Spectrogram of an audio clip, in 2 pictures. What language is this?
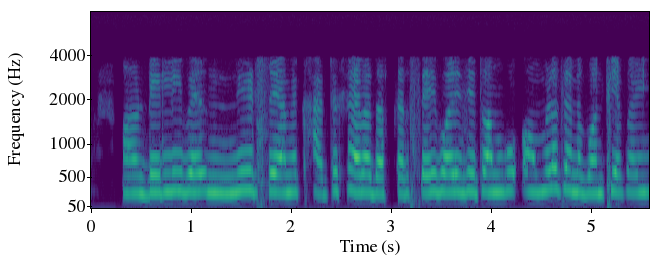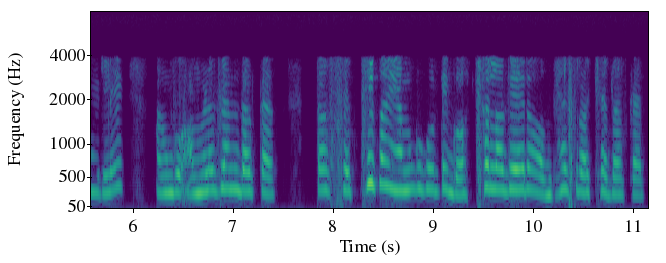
Odia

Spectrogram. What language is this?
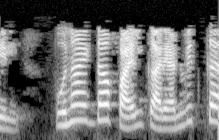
Marathi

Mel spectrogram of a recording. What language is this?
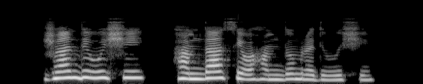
Pashto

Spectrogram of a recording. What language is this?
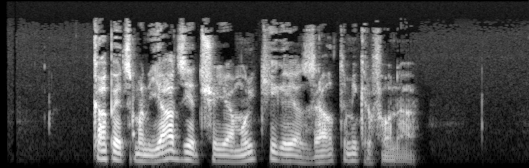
Latvian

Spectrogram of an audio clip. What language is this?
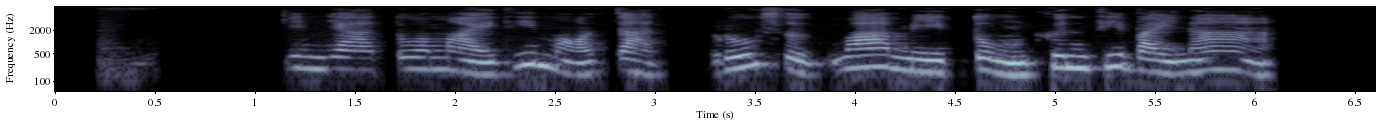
Thai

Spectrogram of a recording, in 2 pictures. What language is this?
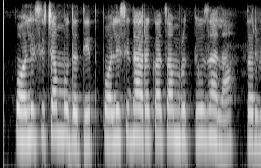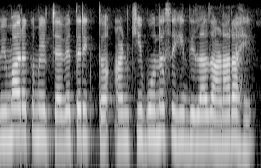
Marathi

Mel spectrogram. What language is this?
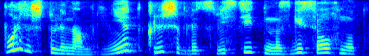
Russian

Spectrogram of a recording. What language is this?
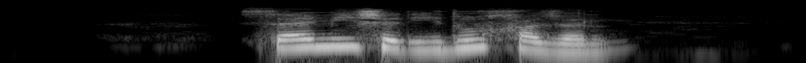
Arabic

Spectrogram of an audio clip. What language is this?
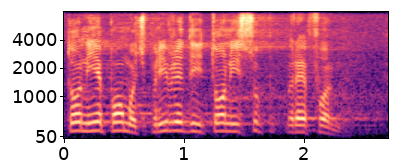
Serbian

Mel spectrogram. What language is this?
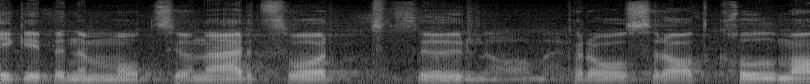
Swiss German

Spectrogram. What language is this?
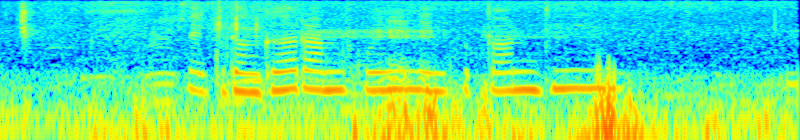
Javanese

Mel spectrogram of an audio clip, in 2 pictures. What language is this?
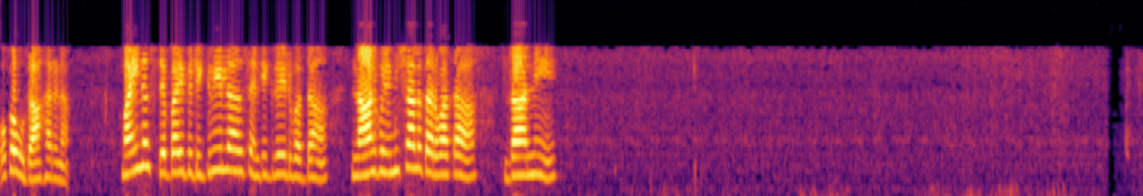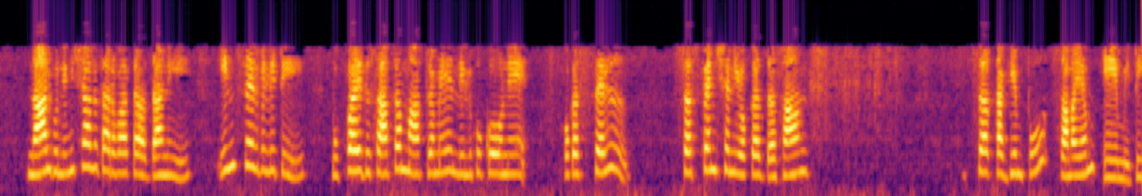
Telugu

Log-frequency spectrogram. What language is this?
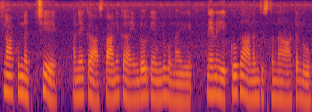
Telugu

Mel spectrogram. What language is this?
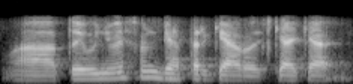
Kashmiri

